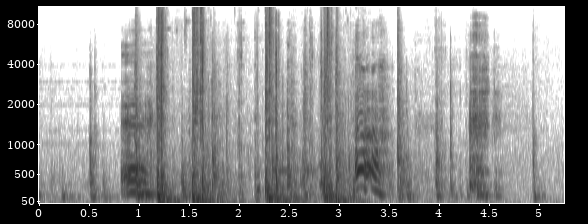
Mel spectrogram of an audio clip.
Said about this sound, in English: The man tries to open his door, pushing against it with his body.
